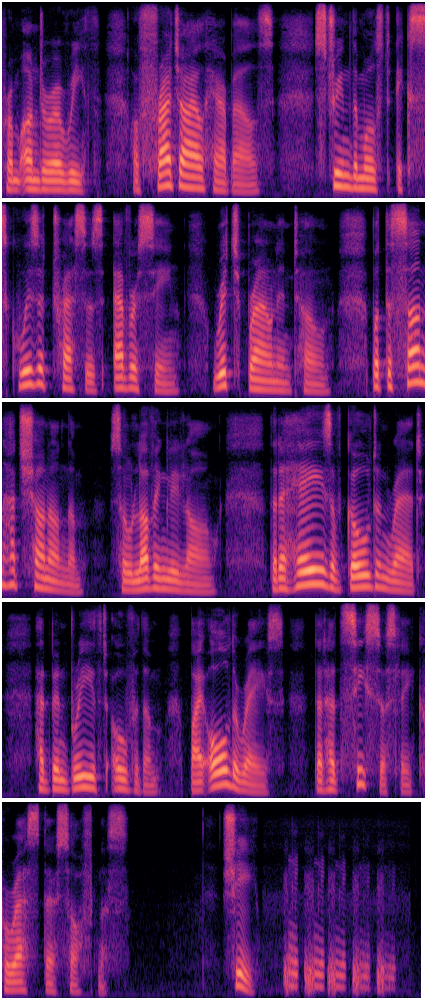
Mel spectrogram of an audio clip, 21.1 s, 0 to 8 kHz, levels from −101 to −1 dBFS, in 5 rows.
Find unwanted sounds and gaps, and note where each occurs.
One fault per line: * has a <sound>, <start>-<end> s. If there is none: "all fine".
* has a laugh, 19.7-20.9 s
